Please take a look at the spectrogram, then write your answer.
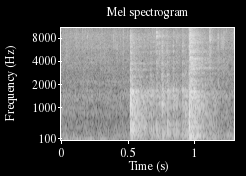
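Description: Green beans with turmeric, coriander-cumin powder, Kashmiri chili and green chilies are stirred in a hot pan, giving two quick scraping sizzles against a quiet, faint frying background.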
